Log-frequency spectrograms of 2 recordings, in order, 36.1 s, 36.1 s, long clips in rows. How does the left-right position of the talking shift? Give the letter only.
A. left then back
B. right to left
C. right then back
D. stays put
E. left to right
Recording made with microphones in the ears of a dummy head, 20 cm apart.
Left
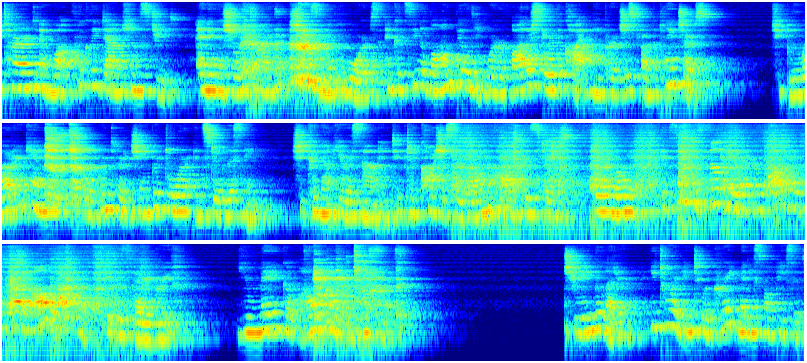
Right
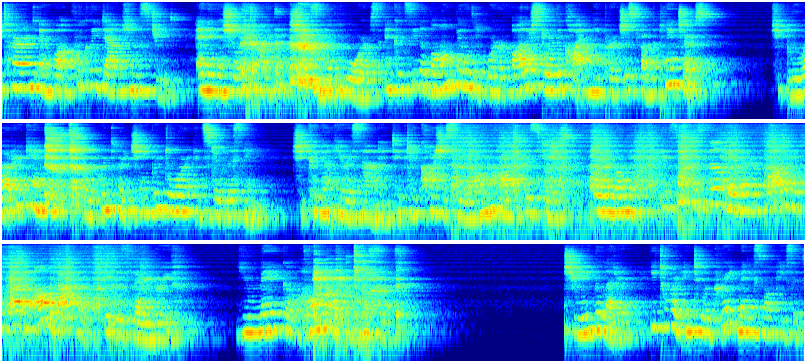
A.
